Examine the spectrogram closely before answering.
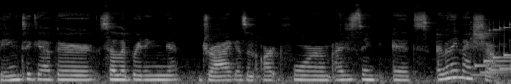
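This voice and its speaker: A soft-spoken woman talks over noticeable background noise. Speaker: lifestyle vlogger. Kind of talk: casual chat.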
